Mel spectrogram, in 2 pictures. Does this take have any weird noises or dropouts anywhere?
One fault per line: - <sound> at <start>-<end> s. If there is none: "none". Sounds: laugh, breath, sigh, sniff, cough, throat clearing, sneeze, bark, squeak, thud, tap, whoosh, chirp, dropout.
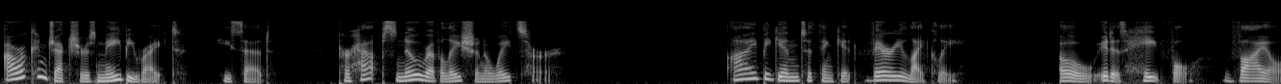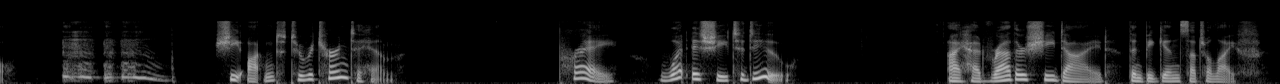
- throat clearing at 13.4-14.6 s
